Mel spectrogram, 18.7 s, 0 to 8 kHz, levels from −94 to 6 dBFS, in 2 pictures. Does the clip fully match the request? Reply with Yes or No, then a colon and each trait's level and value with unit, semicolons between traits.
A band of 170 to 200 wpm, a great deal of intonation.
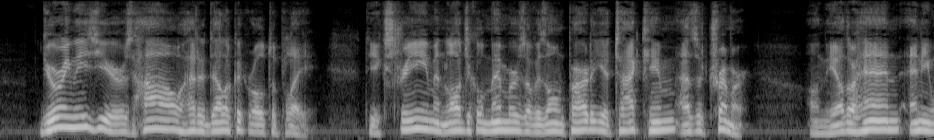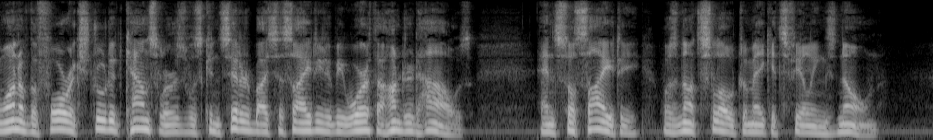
No: average, 175 wpm; average, 4.0 semitones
